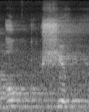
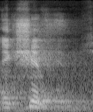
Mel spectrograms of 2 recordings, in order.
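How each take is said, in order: First: The word begins with a u vowel. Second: The word begins with an i vowel. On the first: The speaker calls it wrong. "tidak boleh" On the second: The speaker calls it right. "hamzah wasal yang dibaca kasrah"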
